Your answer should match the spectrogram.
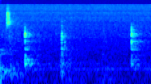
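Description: Near silence: quiet room tone with a few faint, unevenly spaced clicks.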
